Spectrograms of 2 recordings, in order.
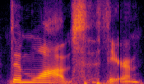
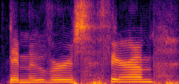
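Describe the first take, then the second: First: The name is pronounced with French-style sounds. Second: The name is pronounced with English-style sounds. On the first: The speaker calls it right. "if you're actually trying for accuracy" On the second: The speaker calls it wrong. "a fun way of pronouncing it incorrectly"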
